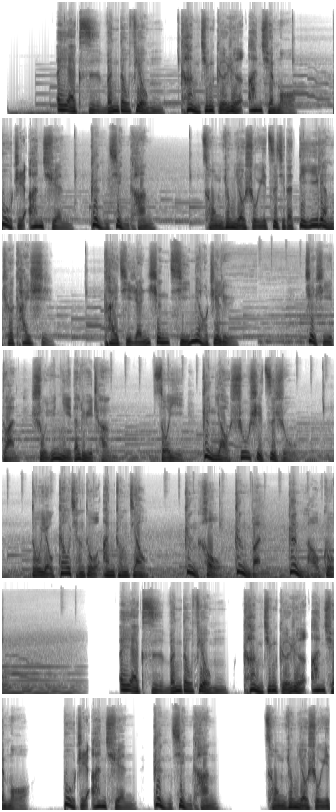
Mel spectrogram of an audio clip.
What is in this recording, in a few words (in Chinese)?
男, 产品宣传, 轻松, 科技感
